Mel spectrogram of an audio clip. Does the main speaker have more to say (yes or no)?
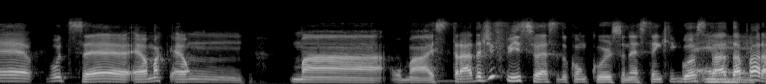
yes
